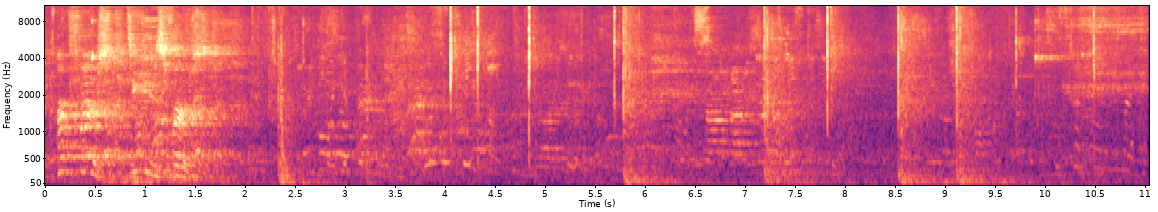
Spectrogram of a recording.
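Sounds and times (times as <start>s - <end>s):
sneaker squeaks: 9.8s - 10.4s.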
